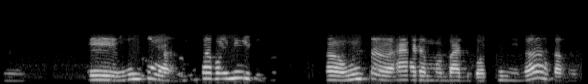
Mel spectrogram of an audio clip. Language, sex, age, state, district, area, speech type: Nepali, female, 45-60, West Bengal, Darjeeling, rural, conversation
